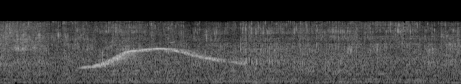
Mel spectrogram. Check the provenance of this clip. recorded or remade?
recorded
